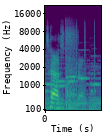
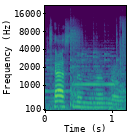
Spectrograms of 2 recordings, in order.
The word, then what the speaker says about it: Tasnica: We're calling it Tasnica. I've always kind of just called it Tasnum or Tisnakina or something.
